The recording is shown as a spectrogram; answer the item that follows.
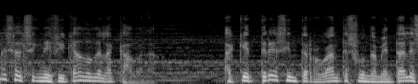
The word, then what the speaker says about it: cábala: noches buenas noches pedro es cábala con el acento en la primera vocal cábala o cábala a ver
